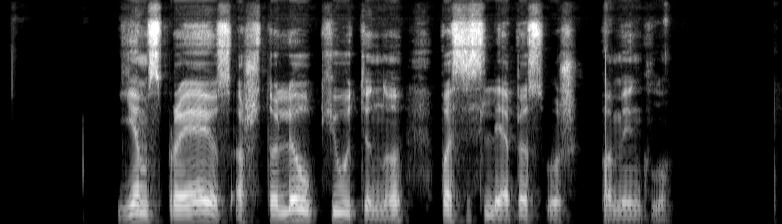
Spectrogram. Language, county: Lithuanian, Vilnius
